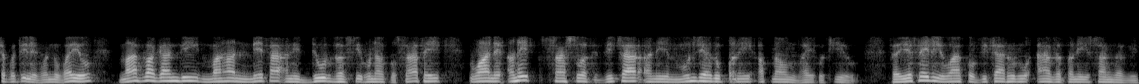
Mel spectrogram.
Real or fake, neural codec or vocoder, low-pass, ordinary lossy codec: fake; codec, 16 kHz, 1.1 kbps, Voila-Tokenizer; 3.6 kHz; none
